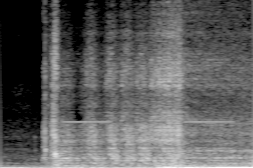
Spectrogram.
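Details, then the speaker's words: Truck with five-speed manual, fairly low miles, oil looking suspect with possible water (head gasket suspected): brief crank, starts right up and settles to an even idle with zero timing chain rattle; normal cold start. "started right up and i have i know with mine i have a little bit of timing chain rattle that was zero timing chain rattled with that"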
